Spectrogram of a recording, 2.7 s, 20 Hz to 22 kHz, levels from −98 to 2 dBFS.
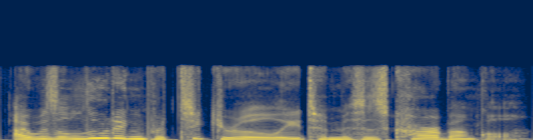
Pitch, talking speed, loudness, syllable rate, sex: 220 Hz, 155 wpm, -14 LUFS, 6.0 syllables/s, female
